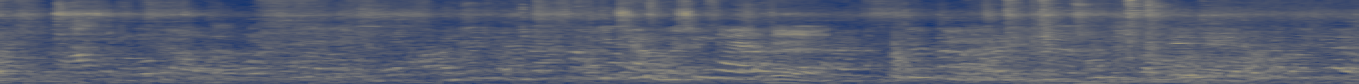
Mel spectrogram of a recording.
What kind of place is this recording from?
restaurant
